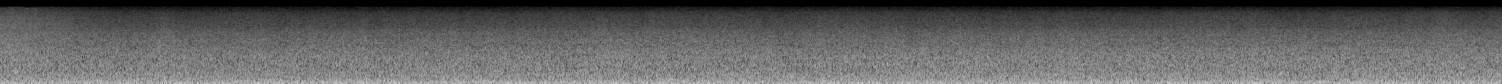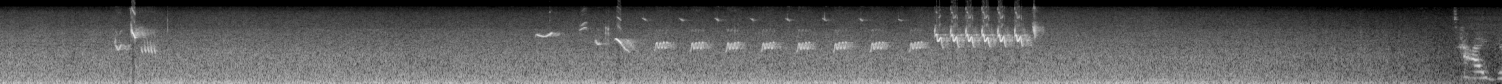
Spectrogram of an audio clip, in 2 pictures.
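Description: Waterfall pouring into a shallow pool, a steady rush of water throughout. A bird calls over it: one short chirp about halfway through, then a run of quick repeated notes for about five seconds.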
